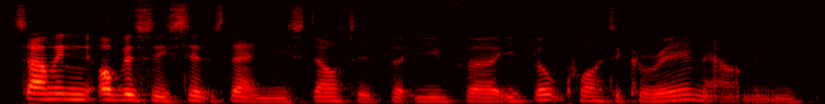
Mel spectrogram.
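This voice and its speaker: A male TV news presenter asking a guest questions in a brisk way. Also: medium pitch, expressive. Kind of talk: interviewing a guest.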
